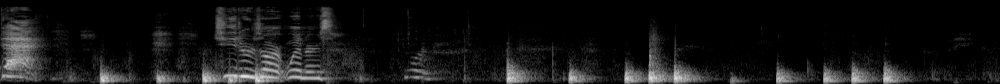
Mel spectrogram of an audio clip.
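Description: Hockey sticks tap and knock on the floor.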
